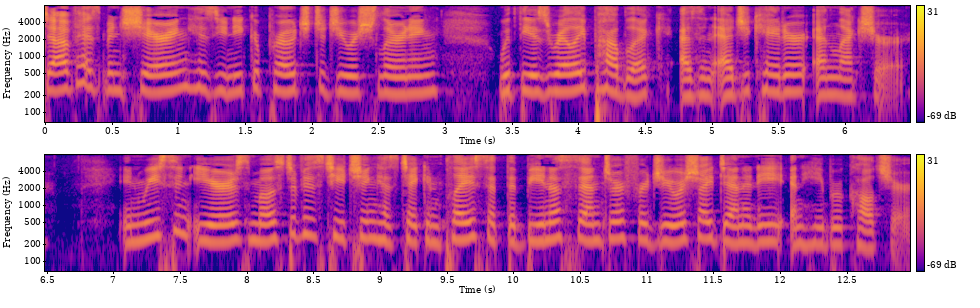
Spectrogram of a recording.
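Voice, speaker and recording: A woman's fairly high, fairly even voice at a fairly quick pace, a plain, everyday voice, against a quiet background. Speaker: event moderator. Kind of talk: reading an introduction. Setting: stage with audience.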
